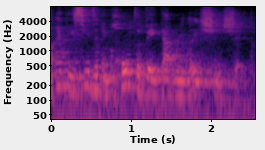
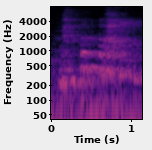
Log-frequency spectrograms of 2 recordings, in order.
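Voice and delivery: startled laugh; 13 semitones higher, 13 dB quieter than usual. Real, not acted. Laughing at porn star reveal.

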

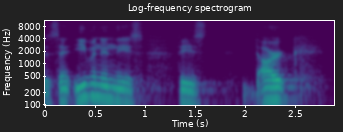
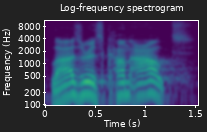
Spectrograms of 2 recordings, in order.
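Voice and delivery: louder call to the tomb; commanding call; 4 semitones higher, 6 dB louder, slower than usual. A narrator's reading. Jesus shouts Lazarus out of the tomb, loud. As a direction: call him out of the grave. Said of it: "Then Jesus shouted".

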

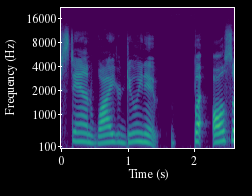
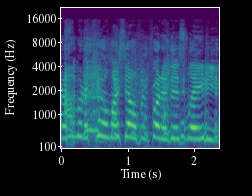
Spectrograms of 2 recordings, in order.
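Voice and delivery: mock wail; 10 semitones higher, 9 dB louder than usual. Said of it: "He's like".

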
